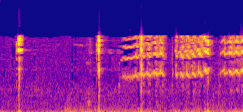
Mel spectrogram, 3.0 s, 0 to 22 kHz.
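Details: During a prey exchange at a peregrine falcon nest in Théding, France, 28 April 2020, two sharp clicks precede a run of four harsh, nasal wailing notes that grow more continuous toward the end.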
